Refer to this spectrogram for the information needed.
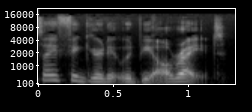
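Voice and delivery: usual speaking voice

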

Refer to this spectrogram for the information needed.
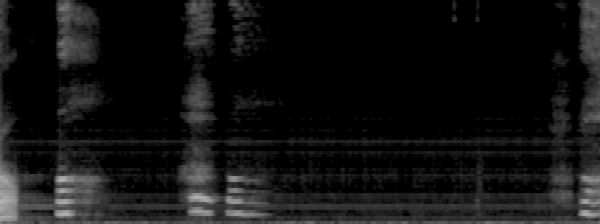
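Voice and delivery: soft, spaced-out moans; breathy moans with long gaps; acted moaning. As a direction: sigh softly in pleasure. Acted moans within the story.

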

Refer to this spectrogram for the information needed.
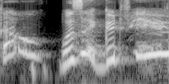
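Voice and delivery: high-pitched, put-on casual question; mock casual. Client asking after a vanilla session, breezily casual. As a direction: imitate an offhand request for validation. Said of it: "they ask so casually".

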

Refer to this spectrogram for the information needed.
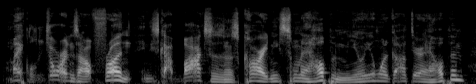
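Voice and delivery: high, hushed, urgent tip; excited news-breaking. Retold or imitated. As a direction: imitate staff pleading with the boss. Staff break news to manager.

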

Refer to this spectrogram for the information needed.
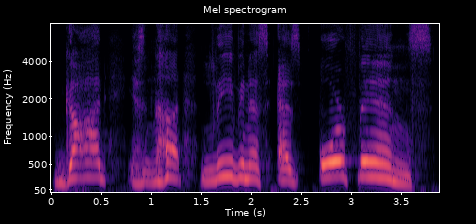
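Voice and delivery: usual speaking voice

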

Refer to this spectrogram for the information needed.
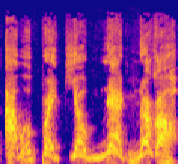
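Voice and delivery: high-pitched imitation of an angry father; mock threat. Cohost quotes the father's threat to his son, high slow mock rage. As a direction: squeal the threat slowly, word by word. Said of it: "He said".

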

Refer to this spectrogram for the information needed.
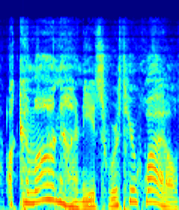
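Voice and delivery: high, coaxing plea; pleading. Acted. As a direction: wheedle her into it. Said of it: "pleaded Demarley".

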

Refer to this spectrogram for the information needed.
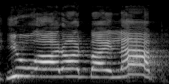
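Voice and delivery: high, very loud declaration; triumphant shout. A narrator's reading. Narasimha dooms the demon on his lap, triumphant shout. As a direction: shout the final verdict.

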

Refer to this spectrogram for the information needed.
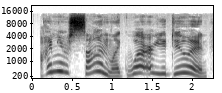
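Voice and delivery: high-pitched mock disbelief; incredulous. Son confronting his smug dad, imitated incredulous protest.

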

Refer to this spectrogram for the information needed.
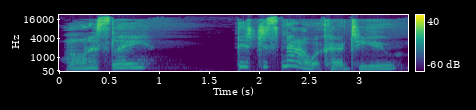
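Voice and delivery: theatrically exasperated English voice; dramatic exasperation. A narrator's reading. Crowley reacts to Dean's late realization, dramatically exasperated. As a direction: sigh it out with a flourish. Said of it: "Crowley sighed dramatically".

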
